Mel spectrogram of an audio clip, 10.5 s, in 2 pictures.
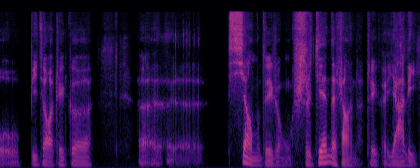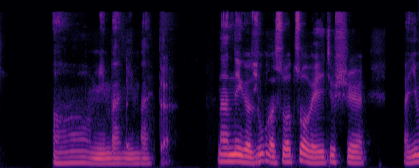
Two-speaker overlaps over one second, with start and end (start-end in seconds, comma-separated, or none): none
